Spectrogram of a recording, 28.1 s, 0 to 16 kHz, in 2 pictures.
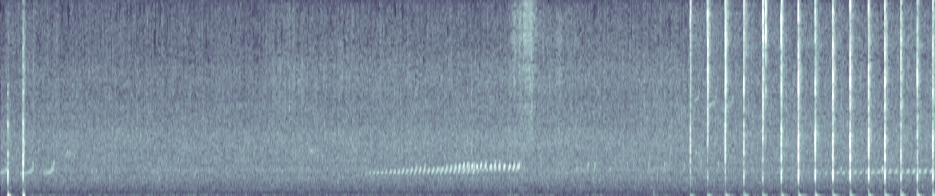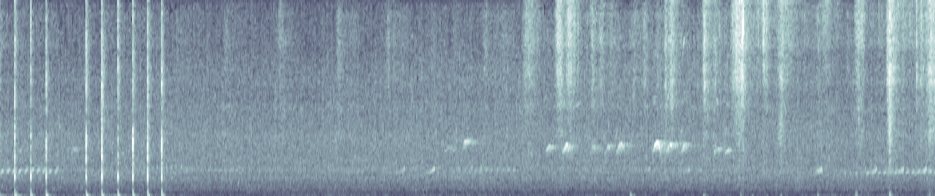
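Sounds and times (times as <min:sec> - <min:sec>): sharp knocks: 0:10.4 - 0:16.6.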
